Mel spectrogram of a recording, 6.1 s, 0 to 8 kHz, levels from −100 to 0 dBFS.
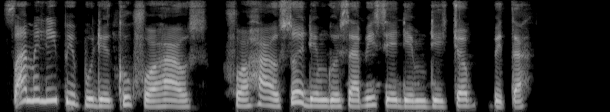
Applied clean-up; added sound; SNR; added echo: none; none; none; none.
